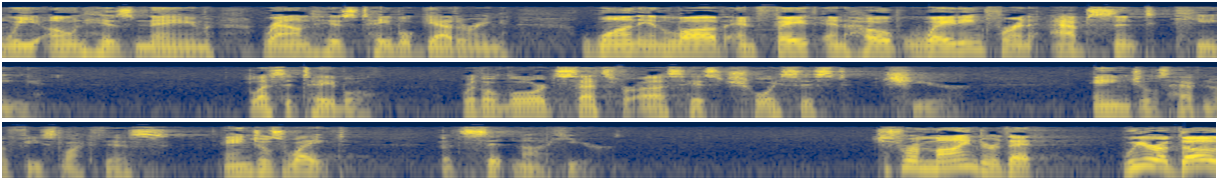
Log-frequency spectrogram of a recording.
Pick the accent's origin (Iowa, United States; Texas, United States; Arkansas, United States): Arkansas, United States; we're American, Arkansan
